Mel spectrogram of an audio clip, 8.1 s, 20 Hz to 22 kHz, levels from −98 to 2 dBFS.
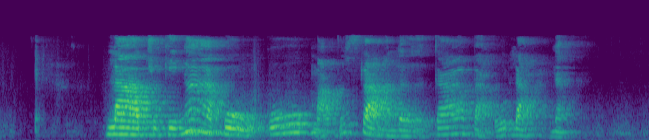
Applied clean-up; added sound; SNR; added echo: neural separator model SepFormer DNS4.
